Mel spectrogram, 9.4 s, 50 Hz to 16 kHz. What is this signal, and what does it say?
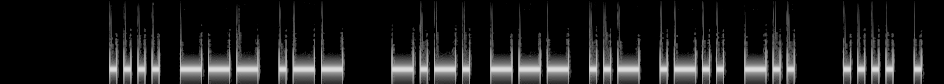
Morse code, heard as a keyed tone, about 17 wpm, 700 Hz. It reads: HOW COULD HE
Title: Sentences from Top 1300 Words 17wpm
